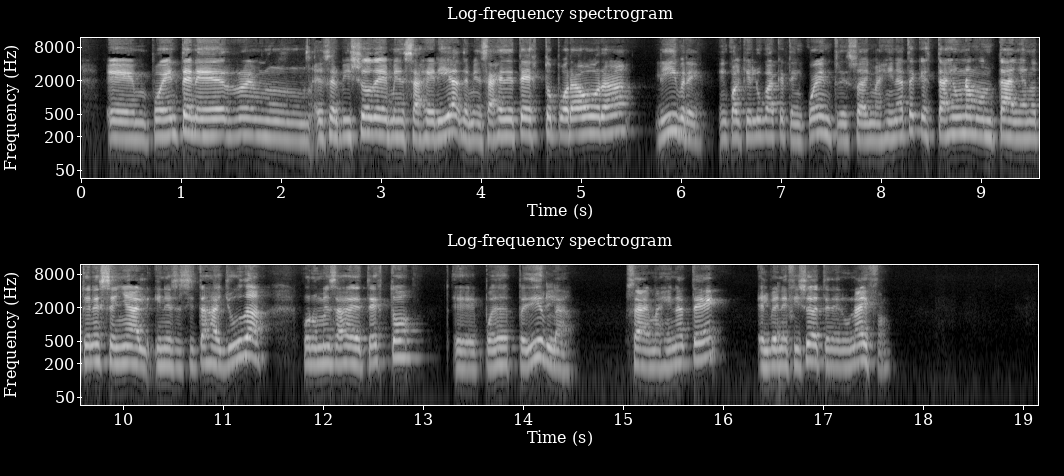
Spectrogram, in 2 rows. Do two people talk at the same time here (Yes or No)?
No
